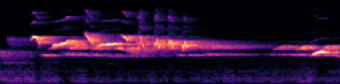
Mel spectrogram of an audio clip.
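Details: Training song of a white-rumped shama for making mute shamas sing: a dense, rich warble of overlapping high whistles and chattering notes, then a softer sustained whistle rising at the end, faint electrical hum beneath.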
